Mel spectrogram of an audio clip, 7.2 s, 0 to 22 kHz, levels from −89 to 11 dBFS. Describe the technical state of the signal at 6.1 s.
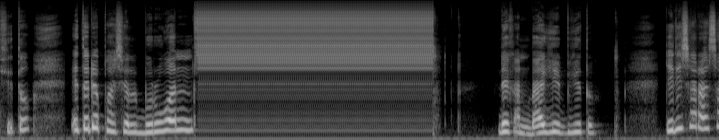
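At 6.1 s the speech signal is intact, with no technical fault audible at that moment.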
